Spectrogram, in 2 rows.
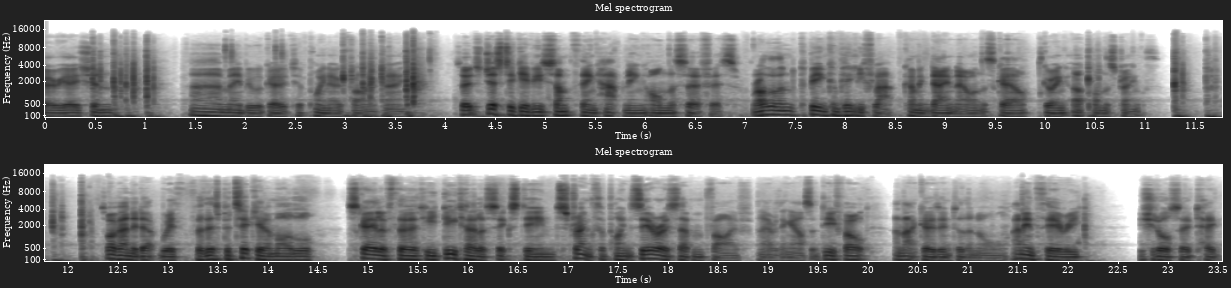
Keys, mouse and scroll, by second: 0.5 KP_1, 0.7 KP_0, 1.0 KP_Enter, 1.8 click, 3.0 KP_Decimal, 3.2 KP_0, 3.3 KP_5, 3.6 KP_Enter, 5.2 middle click, 6.4-7.1 scroll down 1, 8.5 KP_Enter, 9.9 click, 10.4 KP_Decimal, 11.3 KP_0, 11.6 KP_7, 11.9 KP_5, 12.1 KP_Enter, 20.5-20.9 scroll down 1, 20.9 scroll up 1, 21.0 scroll down 1, 21.7 shift+middle click, 22.2 scroll down 1.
